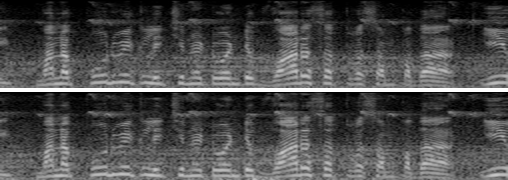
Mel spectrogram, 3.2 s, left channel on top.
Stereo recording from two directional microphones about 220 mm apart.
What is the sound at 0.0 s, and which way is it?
Speech, centre (ahead or behind).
